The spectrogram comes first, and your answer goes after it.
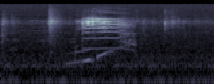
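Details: A single cat's meow, softer and fairly distant, rising and then falling, lasts about half a second against a quiet background hum.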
